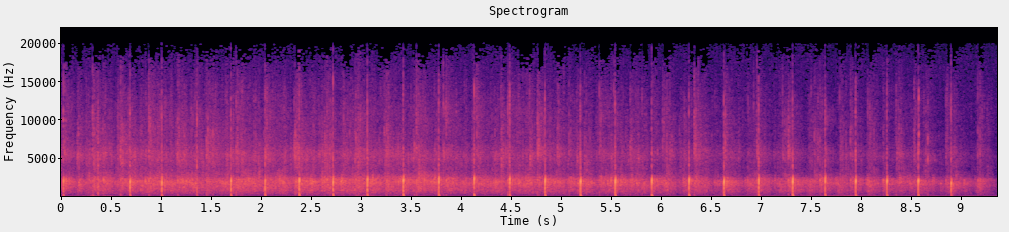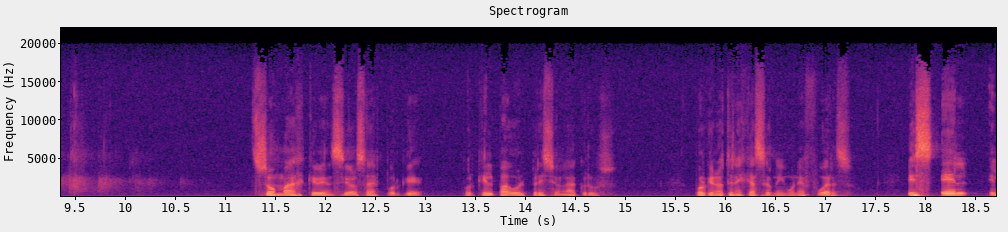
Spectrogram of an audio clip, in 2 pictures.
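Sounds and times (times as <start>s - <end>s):
church congregation rhythmic clapping during a Sunday service: 0.0s - 10.7s
speech: 11.4s - 15.0s, 15.7s - 18.7s.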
